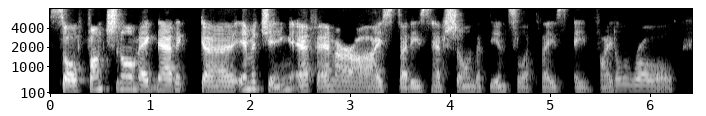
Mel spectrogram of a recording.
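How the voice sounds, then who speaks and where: A woman's normal speaking voice, fairly low in pitch, with ordinary pitch variation, a moderate pace and a quiet background. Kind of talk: lecture.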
